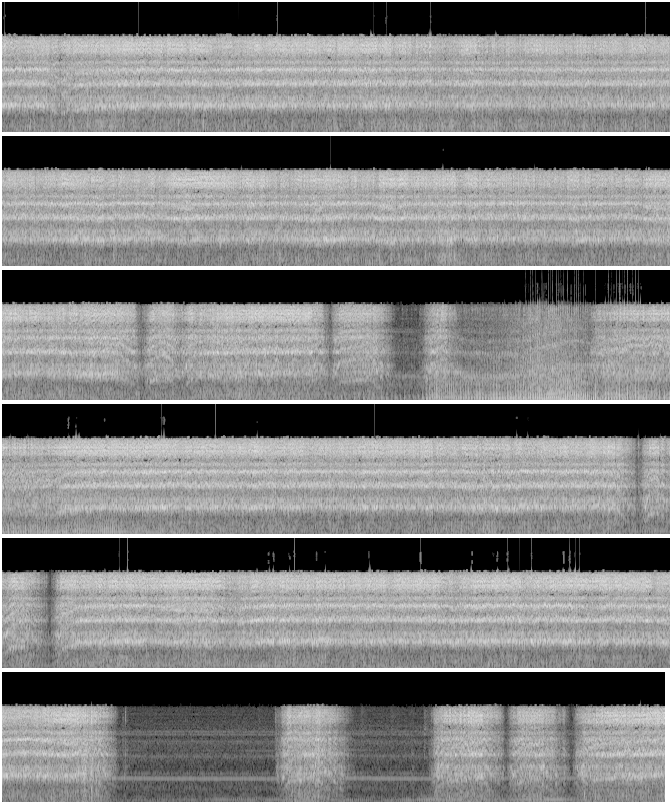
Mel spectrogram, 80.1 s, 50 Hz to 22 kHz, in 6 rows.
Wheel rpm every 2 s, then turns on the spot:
220, 230, 230, 240, 230, 230, 230, 230, 230, 230, 230, 230, 230, 220, 130, 170, 150, 60, 10, 80, 180, 230, 240, 230, 230, 220, 130, 120, 220, 220, 230, 230, 230, 230, 120, 0, 80, 20, 100, 110.
none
